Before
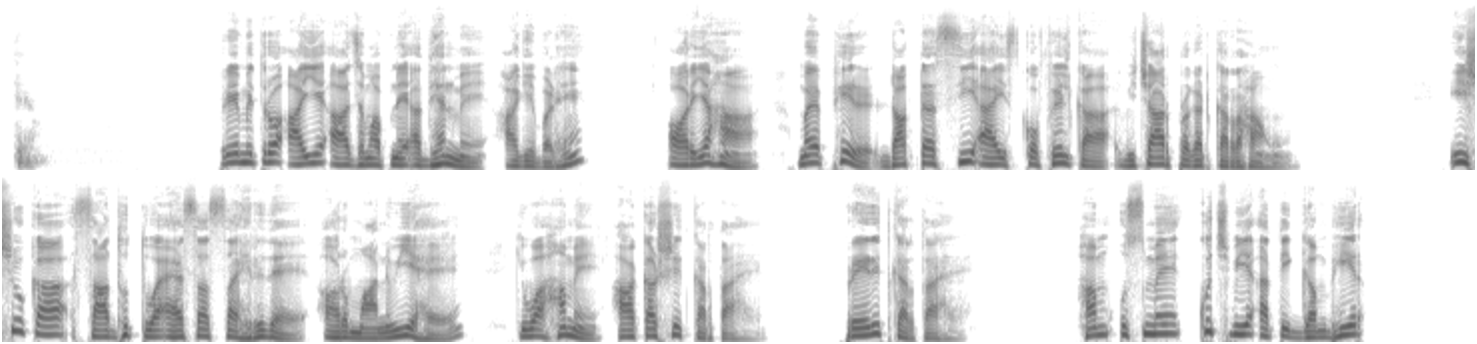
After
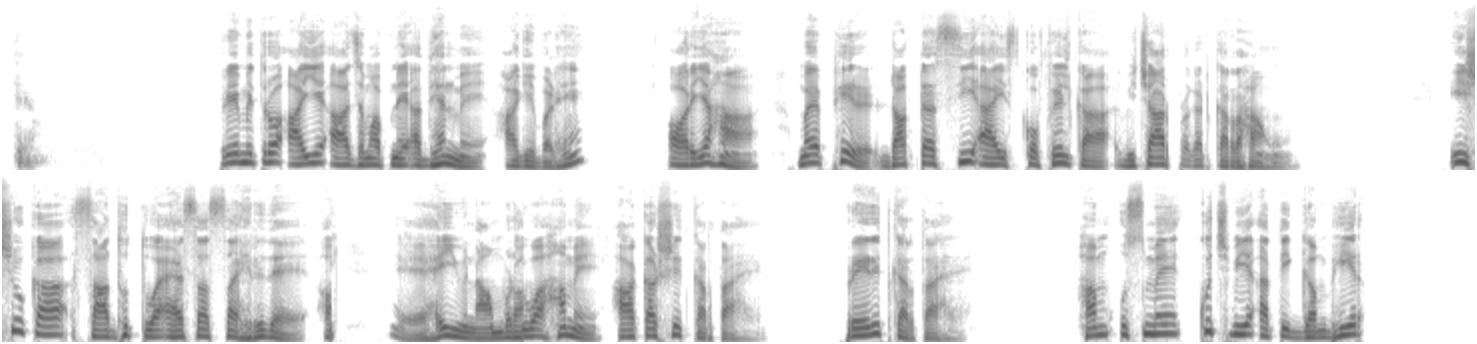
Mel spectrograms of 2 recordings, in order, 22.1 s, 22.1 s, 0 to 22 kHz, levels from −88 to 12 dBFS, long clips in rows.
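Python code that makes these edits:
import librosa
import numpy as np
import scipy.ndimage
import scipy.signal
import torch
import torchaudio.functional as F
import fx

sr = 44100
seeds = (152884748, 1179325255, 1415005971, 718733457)

y = fx.edit(x, sr, fx.fade_in_from(start_s=8.73, length_s=0.55, floor_db=-23.0),
    fx.reverse_span(start_s=13.5, length_s=1.44), tone=tone)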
